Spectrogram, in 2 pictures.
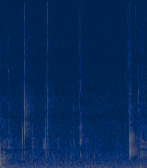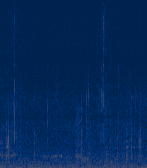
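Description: A soft-bread sub sandwich with shredded lettuce and cold cuts being bitten into and chewed, faint and close, with small scattered crunches and mouth clicks and one louder click about two and a half seconds in.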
